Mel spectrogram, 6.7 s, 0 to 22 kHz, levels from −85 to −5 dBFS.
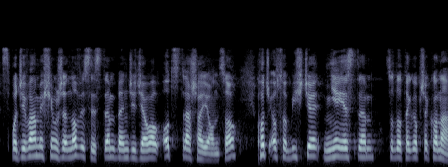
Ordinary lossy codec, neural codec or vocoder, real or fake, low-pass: none; codec, 16 kHz, 4 kbps, X-Codec, WavLM features, trained on Multilingual LibriSpeech; fake; none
